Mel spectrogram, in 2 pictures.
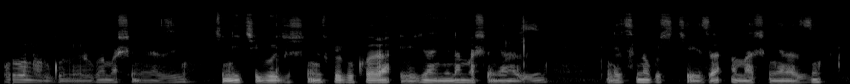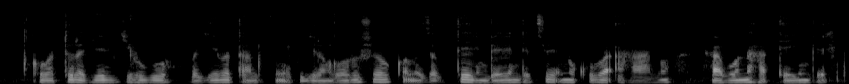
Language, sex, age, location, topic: Kinyarwanda, female, 18-24, Kigali, government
